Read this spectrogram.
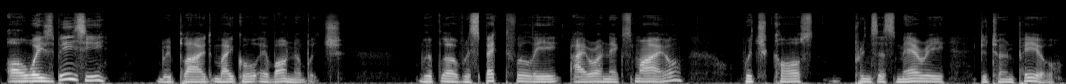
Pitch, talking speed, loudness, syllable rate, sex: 130 Hz, 95 wpm, -19 LUFS, 4.1 syllables/s, male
